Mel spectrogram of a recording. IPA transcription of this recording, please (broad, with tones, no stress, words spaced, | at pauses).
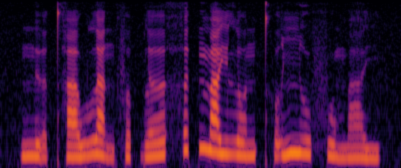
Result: nɨ̰˧˨ə̯t̪ʰa˨˦wla̰˧˨n fə˨˩p̚ ləː˨˦ hə˦˥t̚ma˧j lo˨˦nt̪ʰo̰˧˥ɲu˧ fu˧˩ma̤˨˩j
